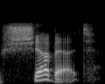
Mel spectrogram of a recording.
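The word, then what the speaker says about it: שֶׁבֶת: a CC goal and it will be stressed on the first syllable so Chabot is the Cal infinitive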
